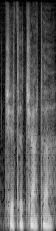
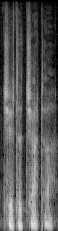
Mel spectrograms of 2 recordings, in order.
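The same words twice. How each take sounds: The two takes are said the same way.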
